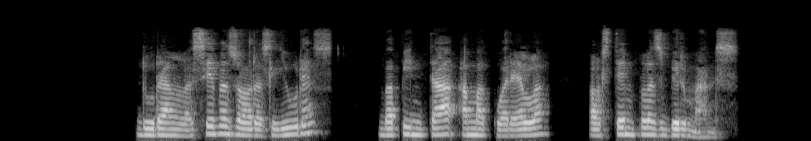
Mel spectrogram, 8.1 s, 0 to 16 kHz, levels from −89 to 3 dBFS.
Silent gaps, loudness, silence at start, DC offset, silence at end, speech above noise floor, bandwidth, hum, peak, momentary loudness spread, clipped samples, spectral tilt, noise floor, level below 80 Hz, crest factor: none; -21 LUFS; 1.35 s; under 0.1%; 0.75 s; over 70 dB; 7.6 kHz; none; -4 dBFS; 13 LU; under 0.1%; -6 dB/octave; under -90 dBFS; -64 dBFS; 18 dB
